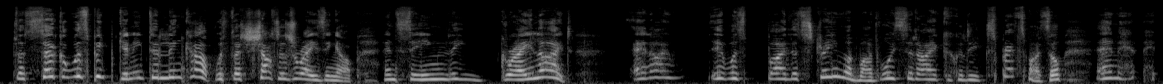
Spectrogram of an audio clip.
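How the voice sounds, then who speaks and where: A woman with a fairly high voice narrates a science fiction audio drama in the first person. Her delivery is intense and halting, circling back over phrases. At times she sinks toward a whisper.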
